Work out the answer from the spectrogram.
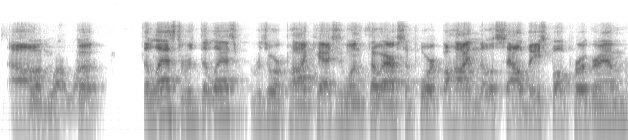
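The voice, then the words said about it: Philadelphia accent. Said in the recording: “I can tell by your accent ... I'm from Delaware County, just south of Philadelphia”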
